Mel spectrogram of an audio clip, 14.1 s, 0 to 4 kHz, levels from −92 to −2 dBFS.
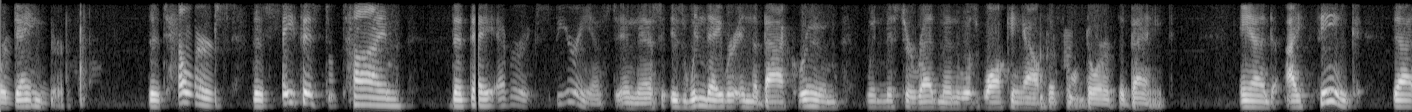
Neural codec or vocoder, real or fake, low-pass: none; real; 3.6 kHz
